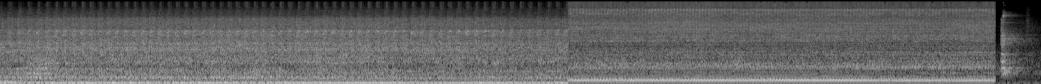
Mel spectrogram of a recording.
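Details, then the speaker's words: 2006 Subaru Outback, EZ30 3.0 six-cylinder, automatic, code P0304 cylinder 4 misfire: uneven, lumpy idle with stumbling beat and light top-end ticking after swapping the cylinder 4 coil pack; cause was valve spring retaining clips that came off. "Alright. Not much improvement. Because that's not running any smoother, I'm going to replace the front and the rear passenger side coil packs."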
